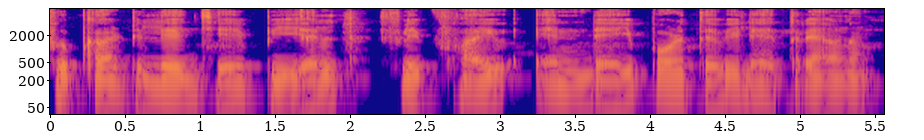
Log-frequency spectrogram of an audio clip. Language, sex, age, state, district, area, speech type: Malayalam, male, 18-30, Kerala, Wayanad, rural, read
